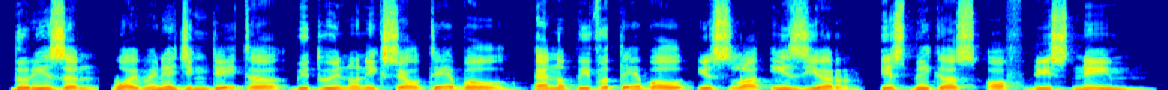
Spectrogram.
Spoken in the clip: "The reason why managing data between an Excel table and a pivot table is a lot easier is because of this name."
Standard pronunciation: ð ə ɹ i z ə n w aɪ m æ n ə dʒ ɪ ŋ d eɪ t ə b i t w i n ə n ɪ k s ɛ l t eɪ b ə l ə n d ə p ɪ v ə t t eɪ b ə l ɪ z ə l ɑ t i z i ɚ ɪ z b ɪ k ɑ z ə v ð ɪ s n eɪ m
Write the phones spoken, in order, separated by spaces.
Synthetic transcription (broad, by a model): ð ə ɹ i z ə n w aɪ m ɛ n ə dʒ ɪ ŋ d eɪ t ə b i t w i n ə n ɪ k s ɛ l t eɪ b ə l ə n d ə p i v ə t t eɪ b ə l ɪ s l ɑ t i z i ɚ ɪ s b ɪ k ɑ s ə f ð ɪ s n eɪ m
